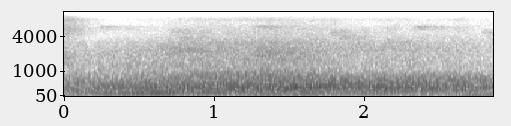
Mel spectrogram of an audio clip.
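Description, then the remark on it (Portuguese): A motorcycle engine roars by outside, a loud, steady droning rumble that fills the moment with no one talking over it. “Pausa para o imbecil ali da moto.”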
